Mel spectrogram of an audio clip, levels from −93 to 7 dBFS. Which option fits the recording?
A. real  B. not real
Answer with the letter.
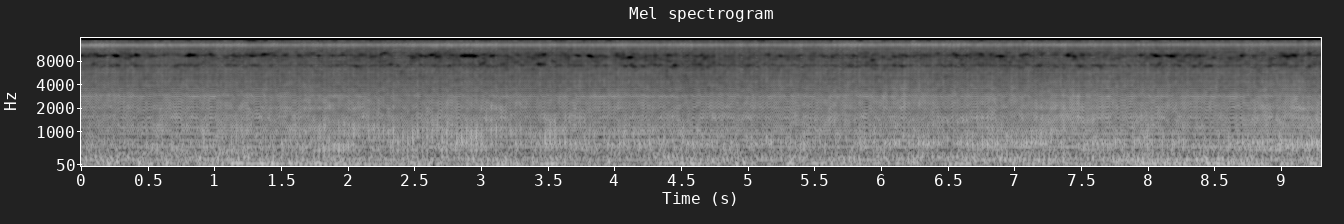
B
